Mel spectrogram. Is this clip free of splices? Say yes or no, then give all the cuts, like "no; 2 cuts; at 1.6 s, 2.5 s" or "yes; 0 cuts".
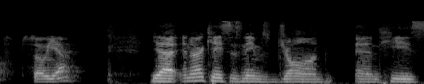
yes; 0 cuts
